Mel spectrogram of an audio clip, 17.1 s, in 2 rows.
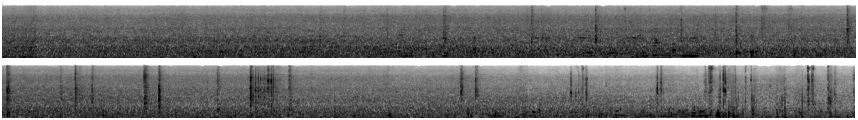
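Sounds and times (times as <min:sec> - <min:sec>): steady background hiss: 0:00.0 - 0:17.0
trekking pole tips clicking on rock: 0:08.4 - 0:11.5, 0:13.0 - 0:13.4, 0:14.2 - 0:17.0.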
